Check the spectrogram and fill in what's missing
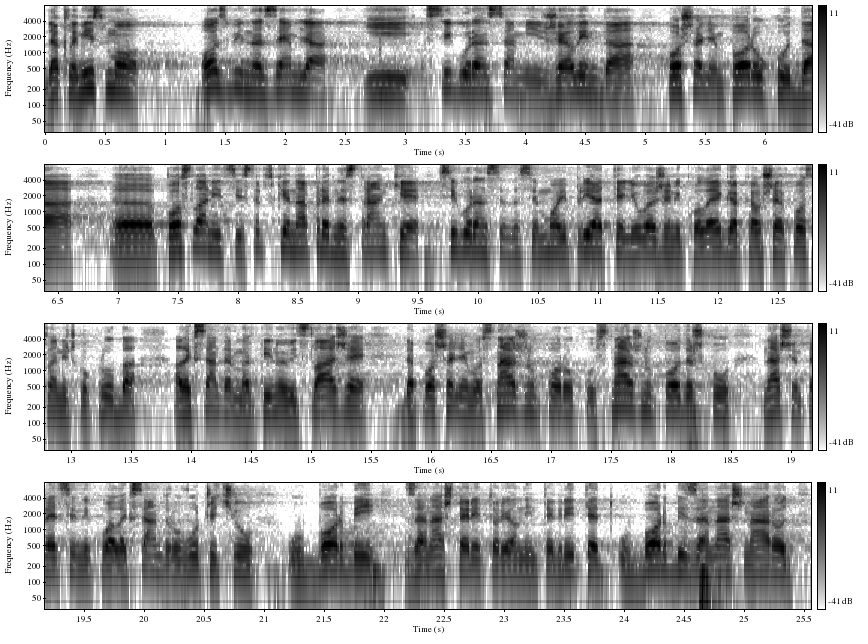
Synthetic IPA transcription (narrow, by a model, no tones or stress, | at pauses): d̪akle̞miːsmo̞ | o̞zbiʎnaze̞mʎa | isiɡuɾansamiʒe̞limd̪a | po̞ʃaʎe̞mpo̞ɾukud̪a | po̞slˠanit̪sisr̩pske̞napɾe̞d̪ne̞st̪ɾaŋke̞siɡuɾansamd̪ase̞mo̞ːjpɾijat̪e̞ʎuʋaːʒe̞niko̞le̞ːɡakao̞ʃe̞fpo̞slˠanit͡ʃko̞ɡ̚klˠuːbaː | le̞ksand̪aɾmaɾt̪ino̞ʋit͡ɕslˠaːʒe | d̪apo̞ʃaʎemo̞snaːʒnupo̞ɾukusnaːʒnupo̞d̪r̩ʃku | naʃe̞mpɾet̪sje̞d̪nikuale̞ksand̪ɾuʋut͡ʂit͡ɕuː | bo̞ɾbizanaʃt̪eɾit̪o̞ɾialniːnt̪e̞ɡɾit̪e̞ːt̪ubo̞ɾbizanaʃnaːɾo̞d̪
